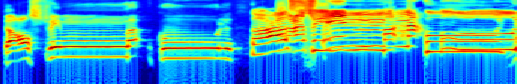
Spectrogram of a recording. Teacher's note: اور الف کے اوپر آپ دیکھ رہے ہیں چھوٹی سی دال، جس کو جزم کہتے ہیں، سکون کی علامت ہے، اور یہاں جھٹکا دے کے پڑھیں گے، مأکول، حمزہ کو ہم نے جھٹکا دینا ہے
